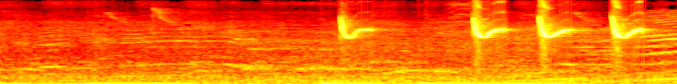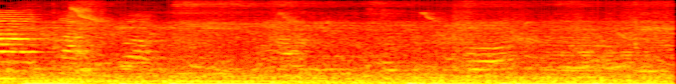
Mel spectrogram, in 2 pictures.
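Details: Olive-backed tailorbird tutor song meant to set other birds singing: one note, then three loud, high notes that dip and rise again, amid faint chirping and a steady low hum.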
